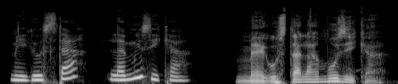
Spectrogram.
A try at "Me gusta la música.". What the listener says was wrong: Me gusta la música. Okay, just watch your U sound. Me gusta la música.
